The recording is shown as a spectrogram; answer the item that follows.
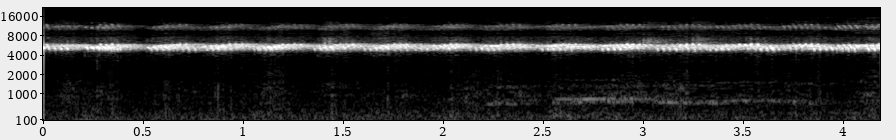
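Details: Jangkrik kalung cricket: shrill, unbroken high-pitched trill made of fast pulses, very even in loudness, with a faint low hum and a brief soft tone in the background.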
